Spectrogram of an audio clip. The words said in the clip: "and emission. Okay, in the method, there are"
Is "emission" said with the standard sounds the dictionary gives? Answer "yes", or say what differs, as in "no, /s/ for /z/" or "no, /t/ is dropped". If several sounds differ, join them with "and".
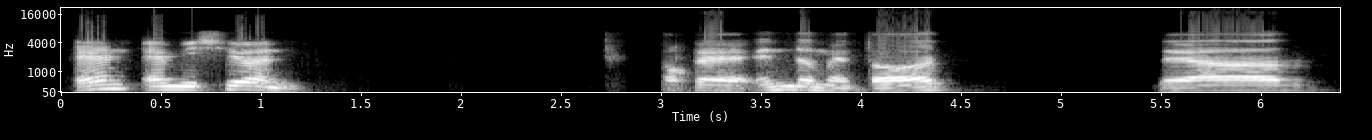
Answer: no, /s/ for /ʃ/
